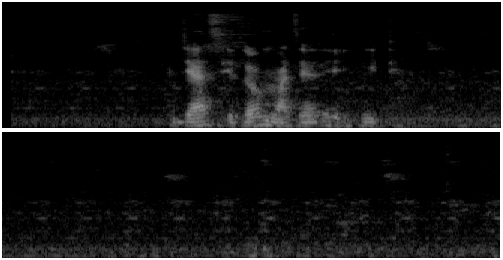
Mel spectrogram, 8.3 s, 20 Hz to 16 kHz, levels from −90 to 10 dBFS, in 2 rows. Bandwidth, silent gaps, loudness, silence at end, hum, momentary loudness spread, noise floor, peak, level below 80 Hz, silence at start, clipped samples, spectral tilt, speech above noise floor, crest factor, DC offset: 11.5 kHz; none; -41 LUFS; 0 s; none; 26 LU; -68 dBFS; -18 dBFS; -70 dBFS; 1.4 s; under 0.1%; -5.5 dB/octave; 27 dB; 30 dB; under 0.1%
